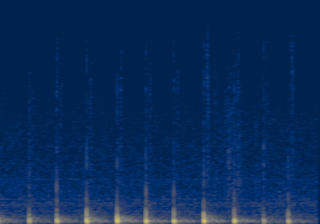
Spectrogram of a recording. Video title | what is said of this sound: SREL Ecotalk | I can tap on it you can hear it's tough so those little bony plates are good protection for this alligator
